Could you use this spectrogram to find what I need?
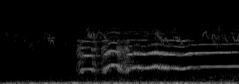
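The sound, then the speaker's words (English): A rooster crows once outdoors on a quiet ranch, a single loud call with a choppy start and a long, sustained high tail, over a low steady background rumble. “Outdoors on Dudley's quiet ranch, except for that rooster, it felt as though the entire landscape had seized the right to remain silent”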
